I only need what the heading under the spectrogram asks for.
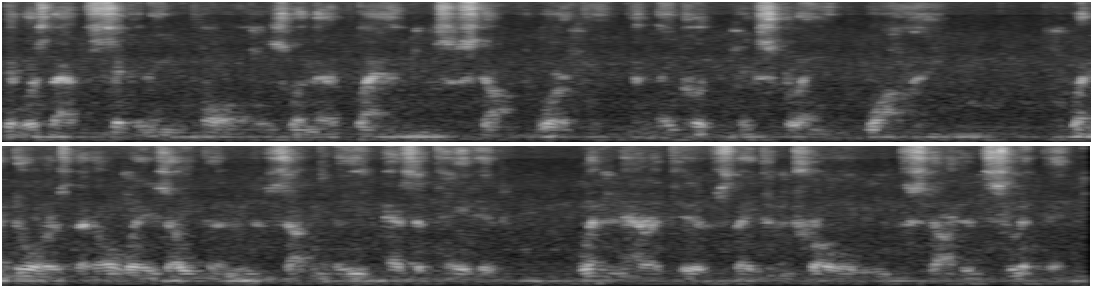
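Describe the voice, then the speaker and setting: A man performing dark, dramatic spoken-word narration in short, deliberate and menacing phrases, as a narrator. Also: rumbling low, steady tone, creaky, reverberant. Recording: distant, noisy lo-fi recording.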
